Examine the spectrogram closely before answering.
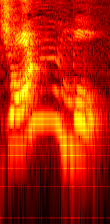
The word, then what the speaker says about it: জন্ম: এই বানানগুলো কিন্তু উচ্চারণটা করা যাবে না, এটা হবে কি জন্ম, প্রথমে ন তারপরে ম, জন্ম।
